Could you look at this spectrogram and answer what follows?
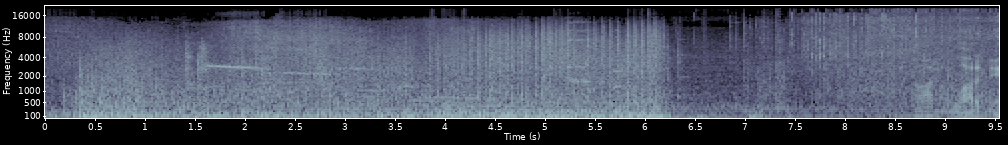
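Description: Heavy naval gunfire and explosions in World of Warships Legends, a dense, loud, continuous barrage of booms and rumbling for about six seconds before dropping to a quieter hum with a few later blasts.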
